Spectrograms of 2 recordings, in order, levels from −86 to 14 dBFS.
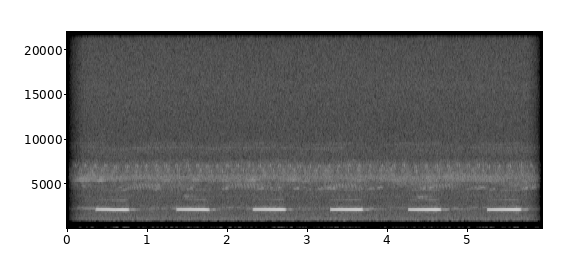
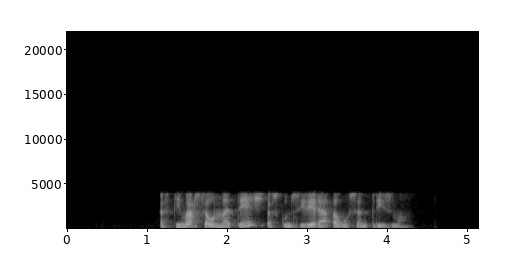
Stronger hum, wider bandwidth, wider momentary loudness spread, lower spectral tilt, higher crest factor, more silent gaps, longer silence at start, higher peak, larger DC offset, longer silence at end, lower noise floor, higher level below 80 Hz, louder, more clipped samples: neither; first, over 20 kHz vs 4.3 kHz; first, 19 LU vs 12 LU; second, 9.5 dB/octave vs -8.5 dB/octave; second, 10 dB vs 20 dB; neither; second, 0.15 s vs 1.15 s; first, -4 dBFS vs -10 dBFS; neither; second, 0.1 s vs 0.85 s; second, -31 dBFS vs -81 dBFS; first, -68 dBFS vs -74 dBFS; first, -11 LUFS vs -29 LUFS; neither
